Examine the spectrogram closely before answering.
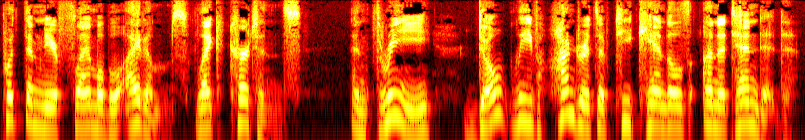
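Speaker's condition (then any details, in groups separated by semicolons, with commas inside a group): No condition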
